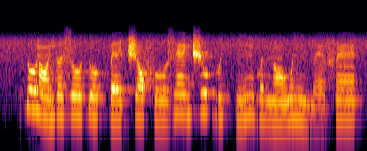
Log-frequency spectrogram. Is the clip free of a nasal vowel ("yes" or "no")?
no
